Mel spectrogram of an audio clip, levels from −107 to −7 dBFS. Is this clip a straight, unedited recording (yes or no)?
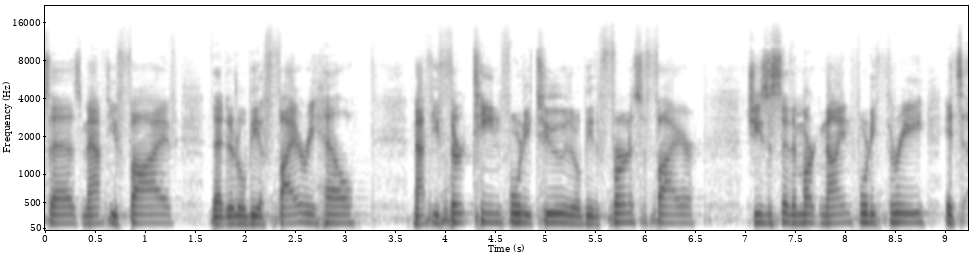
yes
